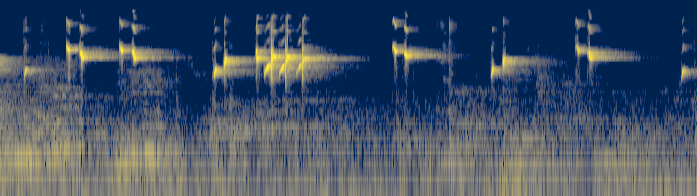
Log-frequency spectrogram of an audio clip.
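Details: Copia malaga training song from a European goldfinch: evenly spaced upslurred chip notes and short tinkling phrases with one denser rippling trill in the middle, clear and close.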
